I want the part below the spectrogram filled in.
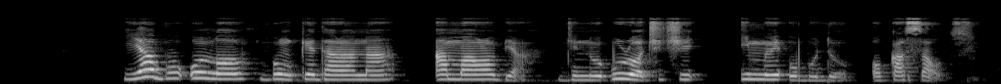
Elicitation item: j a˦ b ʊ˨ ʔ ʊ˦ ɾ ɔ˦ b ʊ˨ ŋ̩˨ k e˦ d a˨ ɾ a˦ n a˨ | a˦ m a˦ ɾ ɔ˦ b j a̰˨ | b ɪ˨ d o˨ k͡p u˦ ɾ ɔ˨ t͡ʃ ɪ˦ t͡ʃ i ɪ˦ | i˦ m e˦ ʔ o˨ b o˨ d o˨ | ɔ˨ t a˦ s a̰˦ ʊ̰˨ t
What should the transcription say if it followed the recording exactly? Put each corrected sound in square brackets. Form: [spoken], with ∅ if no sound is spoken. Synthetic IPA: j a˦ b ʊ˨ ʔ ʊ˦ [l] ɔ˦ b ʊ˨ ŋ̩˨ k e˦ d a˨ ɾ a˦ n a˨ | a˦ m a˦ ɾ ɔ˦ b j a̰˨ | [d] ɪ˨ [n] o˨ k͡p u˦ ɾ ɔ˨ t͡ʃ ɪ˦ t͡ʃ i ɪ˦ | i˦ m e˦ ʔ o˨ b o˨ d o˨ | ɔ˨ [k] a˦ s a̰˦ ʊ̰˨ t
